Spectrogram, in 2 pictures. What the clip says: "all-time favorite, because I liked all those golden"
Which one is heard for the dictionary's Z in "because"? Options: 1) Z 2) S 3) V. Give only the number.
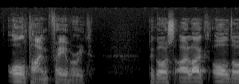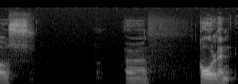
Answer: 2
